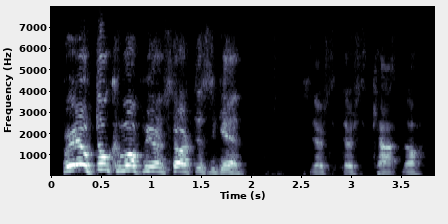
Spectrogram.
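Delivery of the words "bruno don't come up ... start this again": scolding the dog. Real, not acted.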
